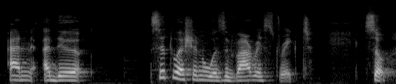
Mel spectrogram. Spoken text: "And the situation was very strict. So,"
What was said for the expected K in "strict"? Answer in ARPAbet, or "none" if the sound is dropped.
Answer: K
